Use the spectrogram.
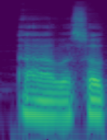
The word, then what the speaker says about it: Lesotho: Lesotho and Soto are pronounced Lesotho and not Lesotho.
